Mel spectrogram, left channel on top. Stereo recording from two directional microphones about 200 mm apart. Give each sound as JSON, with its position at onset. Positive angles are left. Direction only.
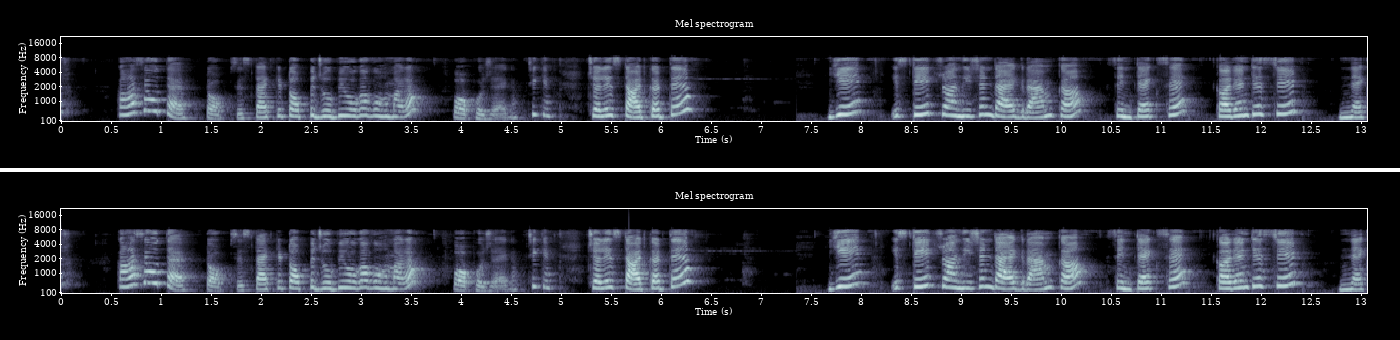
{"t": 0.5, "sound": "speech", "side_deg": 30}
{"t": 7.6, "sound": "a child's voice", "side_deg": 30}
